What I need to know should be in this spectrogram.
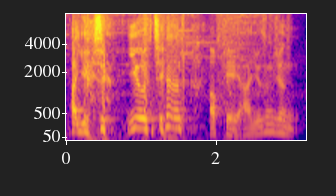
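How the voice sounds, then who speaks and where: A young man streaming a video game, giving excited casual commentary, often yelling and swearing during fights. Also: mid-range voice, slow pace, slight background noise. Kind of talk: excited live gameplay commentary.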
